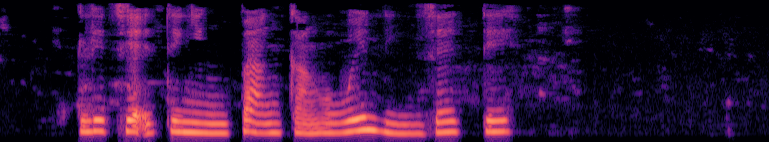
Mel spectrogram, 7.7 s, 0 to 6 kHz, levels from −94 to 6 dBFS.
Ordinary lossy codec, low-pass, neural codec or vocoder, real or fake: AAC, 24 kbps; 5.4 kHz; none; real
